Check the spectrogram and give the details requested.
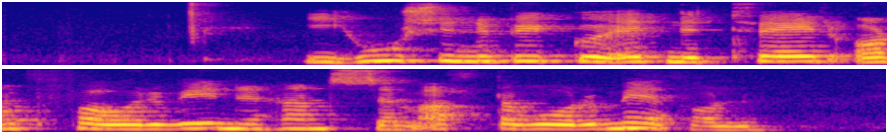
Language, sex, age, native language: Icelandic, female, 40-49, Icelandic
